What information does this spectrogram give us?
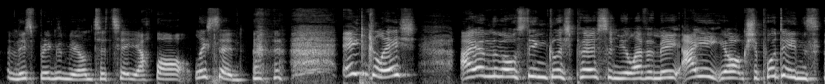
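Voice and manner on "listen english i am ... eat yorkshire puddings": high, loud, laughing protest; mock outrage, pitched up and loud; indignant outburst. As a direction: insist you're English, half laughing.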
